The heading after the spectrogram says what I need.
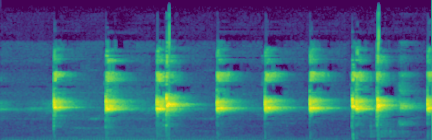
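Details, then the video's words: Lovebird therapy sound for stimulating rival birds to ngekek quickly: crisp, high, clicking chirps repeated about twice a second, speeding into closer pairs near the end, against a silent background. "Suara LoveBird Terapi,Rangsang Lawan Cepat Ngekek,LoveBird Ngekek Gacor"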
